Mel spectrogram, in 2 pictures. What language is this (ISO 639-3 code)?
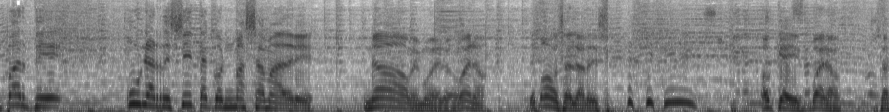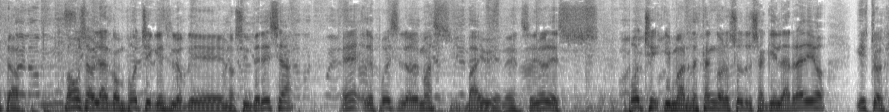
spa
